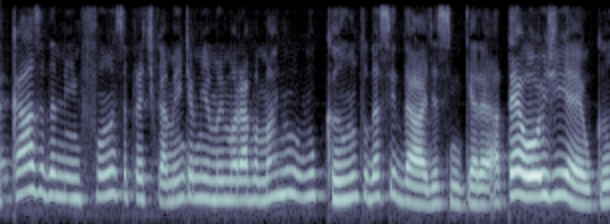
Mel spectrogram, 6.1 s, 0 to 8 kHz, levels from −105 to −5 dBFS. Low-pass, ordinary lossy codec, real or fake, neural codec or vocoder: 7.2 kHz; none; fake; codec, 16 kHz, 8 kbps, FunCodec, trained on LibriTTS, 25 frames a second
